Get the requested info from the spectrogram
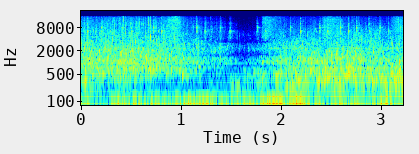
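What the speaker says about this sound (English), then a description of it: "place a bucket of water into each of these blocks that we had carved out, and basically just go on and fill in the stream" Water poured from a bucket in Minecraft rushes and trickles continuously to fill a carved stream channel, a steady loud splashing flow that briefly dips mid-way before resuming.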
